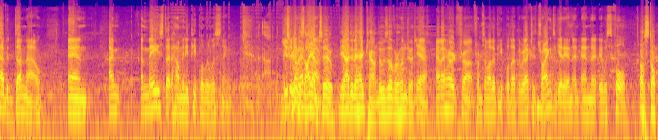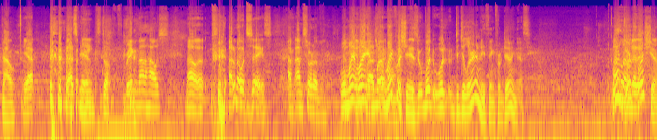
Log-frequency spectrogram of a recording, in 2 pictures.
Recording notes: In the bar of the Tryp Oriente at the end of day 2 of UXLx 2013 we settle down with a beer and reflect on the conference so far.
